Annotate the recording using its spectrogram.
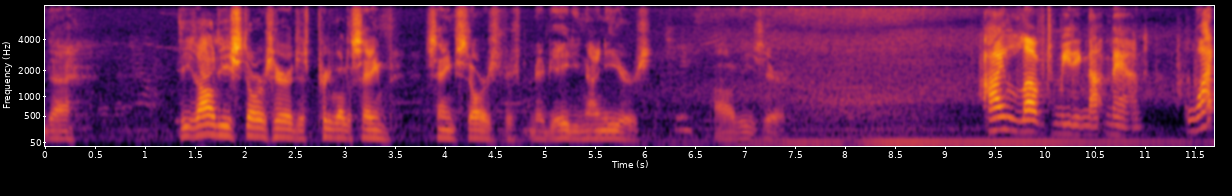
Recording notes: Sydney, Cape Breton. Takes us for a stroll down Charlotte Street.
